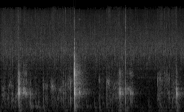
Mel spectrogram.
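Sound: sausages sizzling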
